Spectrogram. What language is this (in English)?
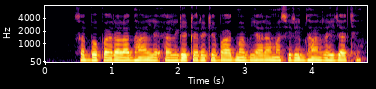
Chhattisgarhi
